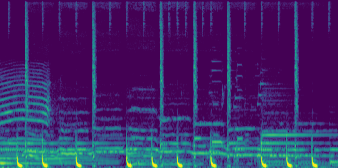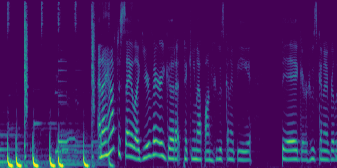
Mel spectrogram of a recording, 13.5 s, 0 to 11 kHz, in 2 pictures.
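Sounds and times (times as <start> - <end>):
hip-hop beat from a rap song with kick drums, snare and synth: 0.0 - 9.2
speech: 8.8 - 13.5.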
